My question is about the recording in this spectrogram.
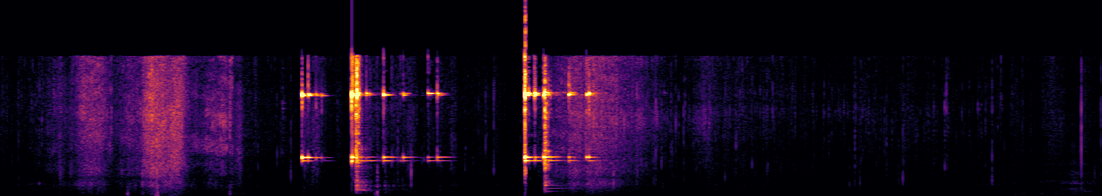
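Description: A small metal bell hanging on a string, flicked with a finger: it rings in three short jingles about two, two and a half, and four seconds in, each a quick run of high clinks.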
